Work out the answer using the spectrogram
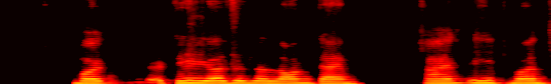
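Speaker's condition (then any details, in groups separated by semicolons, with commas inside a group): ALS; diagnosed 3.5 years ago, physiotherapy, speech therapy, occupational therapy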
